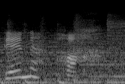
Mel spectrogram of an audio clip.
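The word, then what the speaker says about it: Den Haag: you want to know how to pronounce the heg as a local then you have to say Den H so the G has a nice H sound Den ha hey I was pretty close Den H so here's a fun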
